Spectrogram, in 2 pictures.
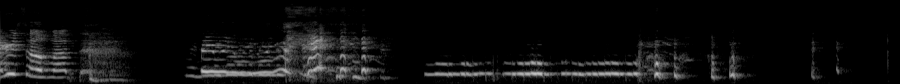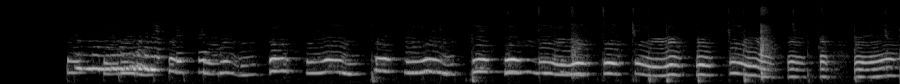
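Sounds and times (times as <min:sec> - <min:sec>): high voice singing wordless tune: 0:01.9 - 0:03.1, 0:04.2 - 0:06.8, 0:09.6 - 0:18.0.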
